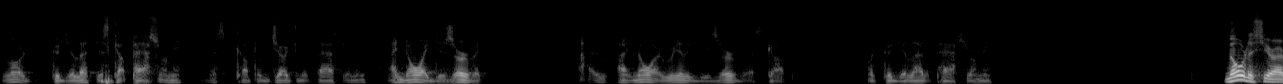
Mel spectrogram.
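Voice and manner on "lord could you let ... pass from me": softer and lower, pleading with the Lord; a sinner softly confessing and asking mercy; soft pleading prayer. Retold or imitated. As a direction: beg quietly for mercy. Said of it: "we prayed".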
